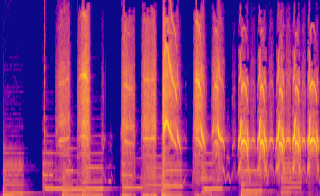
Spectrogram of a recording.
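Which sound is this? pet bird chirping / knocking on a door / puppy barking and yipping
pet bird chirping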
